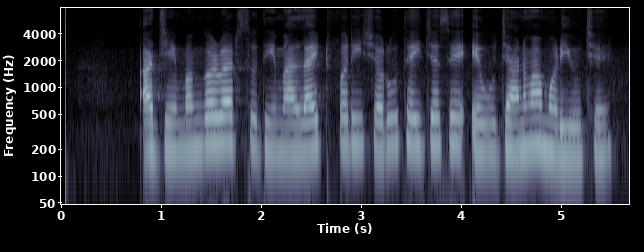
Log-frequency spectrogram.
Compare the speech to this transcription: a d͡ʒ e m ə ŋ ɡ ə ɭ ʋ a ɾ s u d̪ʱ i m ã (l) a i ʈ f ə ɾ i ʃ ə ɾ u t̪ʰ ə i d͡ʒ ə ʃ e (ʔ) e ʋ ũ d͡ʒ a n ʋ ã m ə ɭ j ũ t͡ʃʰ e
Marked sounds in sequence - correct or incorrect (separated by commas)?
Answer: correct, correct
